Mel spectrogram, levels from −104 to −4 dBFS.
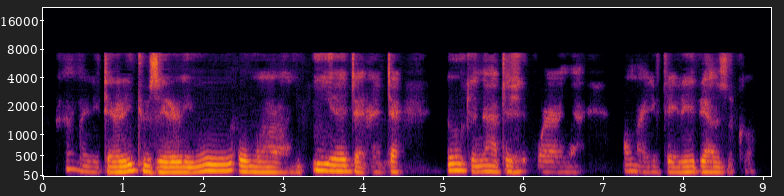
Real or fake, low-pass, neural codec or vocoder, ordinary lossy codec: fake; none; codec, 16 kHz, 1.1 kbps, Voila-Tokenizer; none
